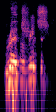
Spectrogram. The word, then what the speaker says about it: Reich: And so the land that he has apparently has his farm buildings on is at 61 Reich. Am I pronouncing that right? Reich? Rich Road. R-E-I-C-H Road. Rich Road.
